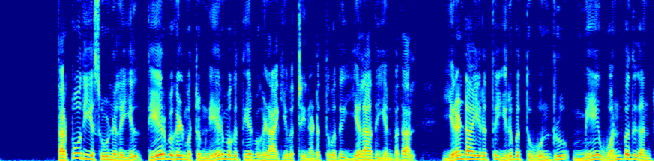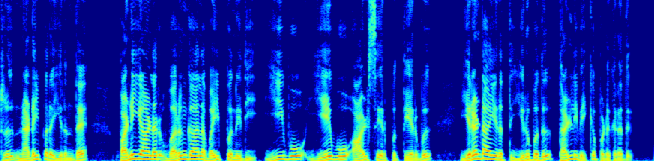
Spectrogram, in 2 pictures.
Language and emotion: Tamil, neutral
